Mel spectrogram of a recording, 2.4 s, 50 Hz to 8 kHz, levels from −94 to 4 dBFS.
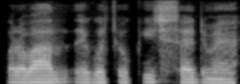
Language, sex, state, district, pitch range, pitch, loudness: Maithili, male, Bihar, Saharsa, 115-120 Hz, 115 Hz, -24 LUFS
